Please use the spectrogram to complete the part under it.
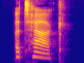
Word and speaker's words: attack: Can you hear the difference between the two letters A of the last word? Let's listen again. – Attack. – The first syllable made the quick schwa sound, a.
